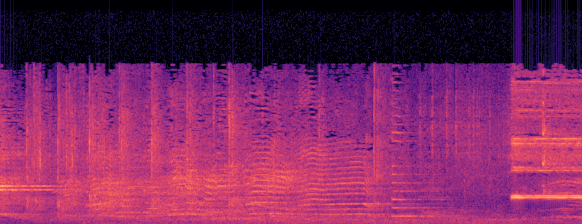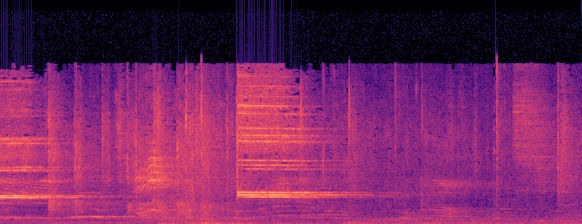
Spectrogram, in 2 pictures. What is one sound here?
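Young women players shout and cheer.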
